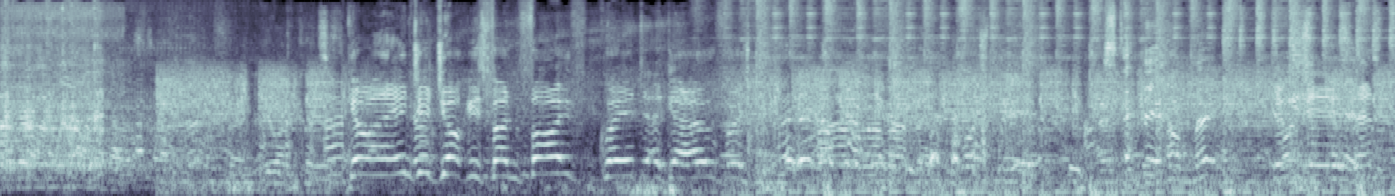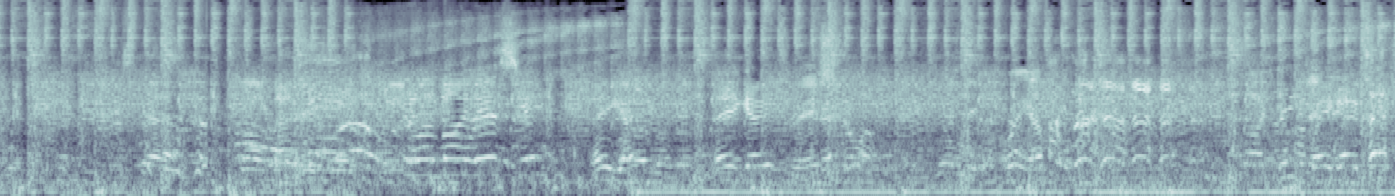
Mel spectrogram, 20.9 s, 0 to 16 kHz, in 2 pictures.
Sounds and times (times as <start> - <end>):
Speech: 0.0 - 18.6, 19.7 - 20.9
Music: 0.8 - 20.9.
